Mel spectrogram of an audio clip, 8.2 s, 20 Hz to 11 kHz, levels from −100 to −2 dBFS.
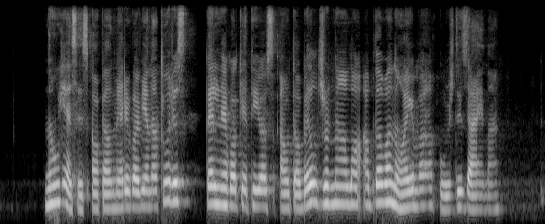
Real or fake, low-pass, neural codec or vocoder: fake; 9.9 kHz; codec, 16 kHz in and 24 kHz out, 1.1 kbps, FireRedTTS-2 codec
